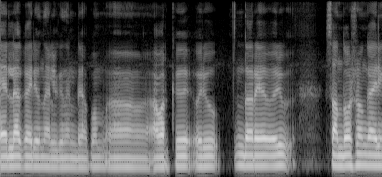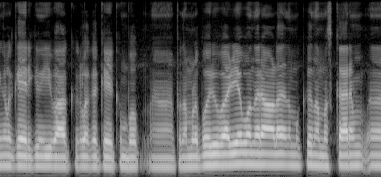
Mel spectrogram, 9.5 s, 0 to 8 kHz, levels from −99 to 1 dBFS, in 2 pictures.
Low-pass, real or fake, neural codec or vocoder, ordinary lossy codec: none; real; none; none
